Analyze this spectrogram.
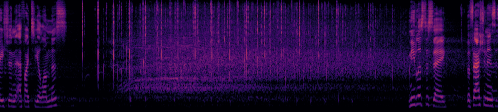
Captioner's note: applause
